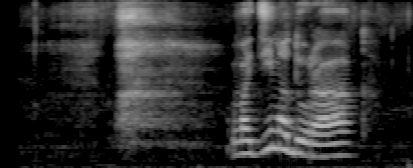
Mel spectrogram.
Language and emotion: Russian, neutral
